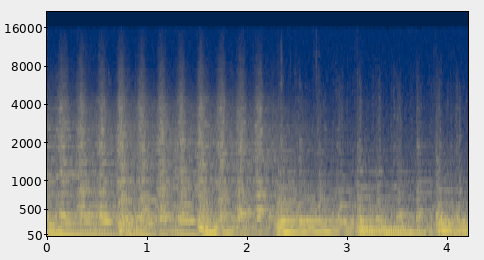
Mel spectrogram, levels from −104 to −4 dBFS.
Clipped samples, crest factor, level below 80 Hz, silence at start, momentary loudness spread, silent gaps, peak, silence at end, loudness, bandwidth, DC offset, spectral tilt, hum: under 0.1%; 14 dB; -34 dBFS; 0 s; 5 LU; none; -12 dBFS; 0 s; -27 LUFS; 6 kHz; under 0.1%; -9.5 dB/octave; none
